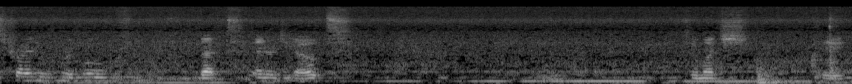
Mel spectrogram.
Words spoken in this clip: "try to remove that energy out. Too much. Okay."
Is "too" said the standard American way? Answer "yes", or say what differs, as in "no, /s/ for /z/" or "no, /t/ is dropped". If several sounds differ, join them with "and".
no, /s/ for /t/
